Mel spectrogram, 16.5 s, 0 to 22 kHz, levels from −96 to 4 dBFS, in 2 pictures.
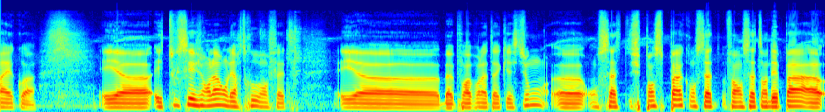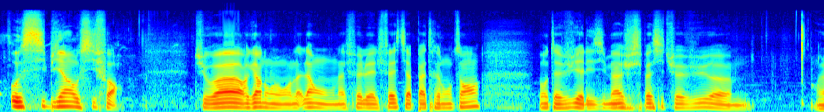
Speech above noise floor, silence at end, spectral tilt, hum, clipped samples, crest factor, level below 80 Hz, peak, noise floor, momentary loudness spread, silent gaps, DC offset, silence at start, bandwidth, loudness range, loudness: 32 dB; 0 s; -5.5 dB/octave; none; under 0.1%; 16 dB; -50 dBFS; 0 dBFS; -48 dBFS; 13 LU; none; under 0.1%; 0 s; 15.5 kHz; 8 LU; -16 LUFS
